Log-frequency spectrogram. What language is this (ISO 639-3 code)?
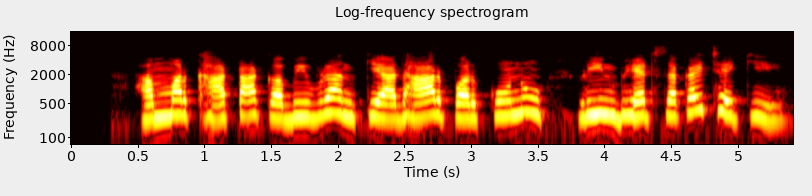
mai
